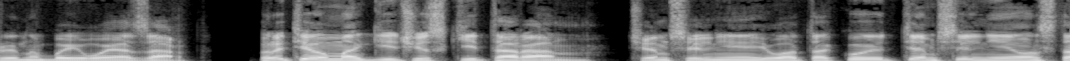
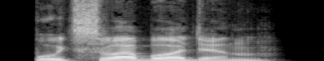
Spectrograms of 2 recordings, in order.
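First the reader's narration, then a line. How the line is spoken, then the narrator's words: Even, flat voice. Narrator (Russian): констатировал он ровным голосом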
